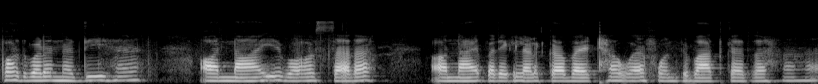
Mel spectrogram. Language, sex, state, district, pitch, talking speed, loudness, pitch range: Hindi, female, Chhattisgarh, Sukma, 170 Hz, 160 wpm, -17 LUFS, 160-180 Hz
